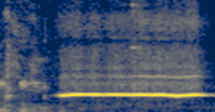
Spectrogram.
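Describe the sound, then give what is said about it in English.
A single long, shrill whistle held steady for about a second, sounding like someone's mouth imitating a lifeguard's whistle, after a brief murmur of voice. “I like swimming, but sometimes the swimming pool will have too many rules and the lifeguard will be really intense with their whistle.”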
